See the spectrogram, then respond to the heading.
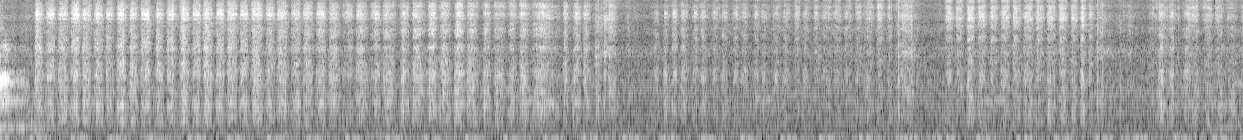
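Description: A pink felt-tip marker is rubbed across a flat black velvet-flocked paper sheet while coloring a rose. The result is a soft, continuous brushing and rubbing with fine, dense strokes and a bright hiss on top. The level stays low and steady throughout.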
